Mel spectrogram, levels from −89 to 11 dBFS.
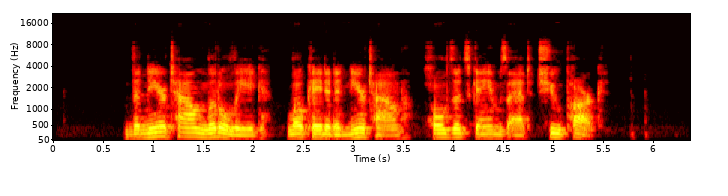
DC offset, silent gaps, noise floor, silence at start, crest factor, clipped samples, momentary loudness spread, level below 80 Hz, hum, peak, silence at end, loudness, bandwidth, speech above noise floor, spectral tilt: under 0.1%; none; -77 dBFS; 0.7 s; 16 dB; under 0.1%; 10 LU; -56 dBFS; none; -2 dBFS; 0.9 s; -16 LUFS; 9.2 kHz; 61 dB; -5.5 dB/octave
